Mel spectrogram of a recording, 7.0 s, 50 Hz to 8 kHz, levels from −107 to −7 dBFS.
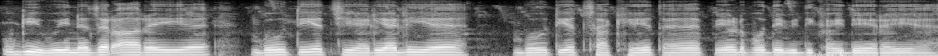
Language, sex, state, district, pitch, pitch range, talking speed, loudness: Hindi, male, Rajasthan, Bikaner, 125 Hz, 120-130 Hz, 195 wpm, -17 LUFS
